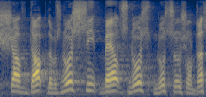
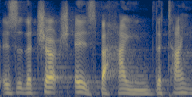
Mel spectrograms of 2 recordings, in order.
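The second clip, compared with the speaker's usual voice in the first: ordinary talk, nothing marked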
